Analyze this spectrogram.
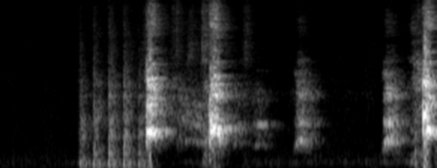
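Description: A Komondor barking several times in two bouts, with the loudest barks about two and three seconds in and again near the end. A few quick taps come just before the first bark.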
